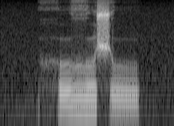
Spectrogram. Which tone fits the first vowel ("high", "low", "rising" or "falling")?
rising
